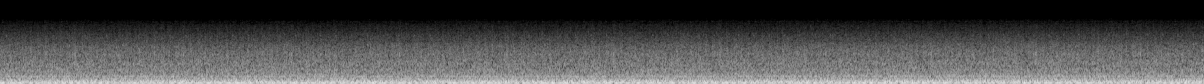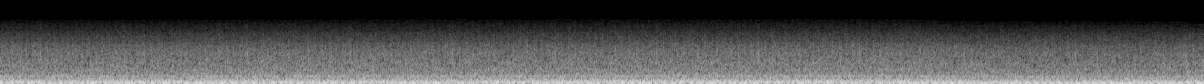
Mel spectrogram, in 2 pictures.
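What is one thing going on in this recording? Tyres roll over a gravel road.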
